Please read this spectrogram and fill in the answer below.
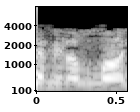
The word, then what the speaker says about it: من الله: النون بتتخن معاك ليه ما هو اصل لفظ الجلاله مفخم فاحنا مش عايزين نفخم الغنه ديت النون دي مش عايزين نفخمها ما نقولش من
